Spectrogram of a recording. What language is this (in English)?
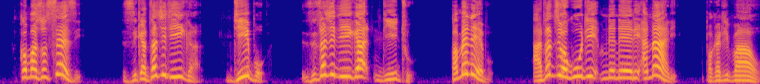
Nyanja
